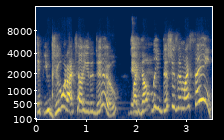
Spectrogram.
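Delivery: acted, very high-pitched, scolding yell. Retelling how she yelled at her kids back home during the pandemic: retelling her own yelling. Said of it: "I was yelling last year".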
